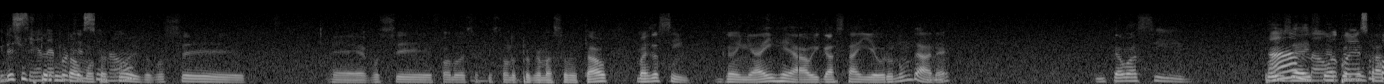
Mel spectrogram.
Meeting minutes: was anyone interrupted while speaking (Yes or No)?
Yes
